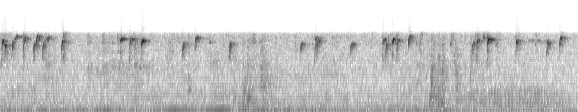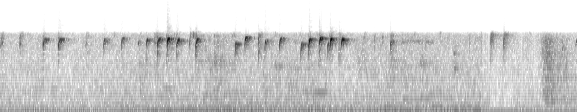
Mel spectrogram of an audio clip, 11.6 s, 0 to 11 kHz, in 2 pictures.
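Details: Captive European goldfinches kept for breeding in 2016 give a steady stream of short, high chirps and twittering notes, some in quick bursts, with faint low background hum throughout.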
